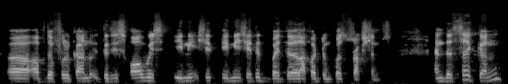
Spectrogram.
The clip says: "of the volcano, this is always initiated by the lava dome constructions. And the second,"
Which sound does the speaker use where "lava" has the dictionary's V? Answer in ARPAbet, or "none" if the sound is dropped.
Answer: F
